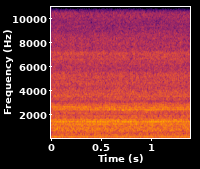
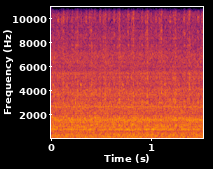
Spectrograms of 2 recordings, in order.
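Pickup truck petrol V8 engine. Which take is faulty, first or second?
second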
